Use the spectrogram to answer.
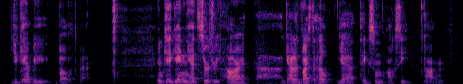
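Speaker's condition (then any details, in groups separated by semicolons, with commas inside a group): No condition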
